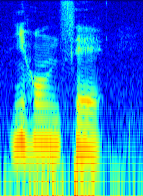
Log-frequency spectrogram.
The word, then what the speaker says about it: 日本製: actual producer is in Japan number two is pronounced nion say it means made in Japan and whenever you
